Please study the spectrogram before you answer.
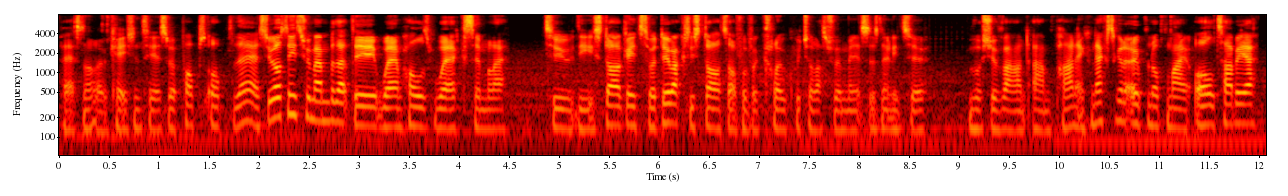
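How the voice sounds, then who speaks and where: A young man with a sore throat and a congested voice, calmly explaining a game to viewers on a headset mic. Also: mid-range voice, quick pace, gravelly, a little hiss or hum. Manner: relaxed, explanatory, talks to viewers. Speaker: gaming youtuber. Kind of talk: casual gameplay tutorial. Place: home room at a desk.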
